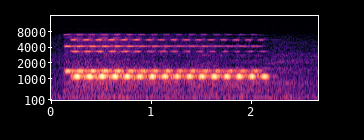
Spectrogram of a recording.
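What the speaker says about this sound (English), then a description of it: "apologies for the phone in the background" A telephone rings in the background, a steady trilling electronic bell that repeats in quick pulses for about two seconds and then stops, moderately quiet with no talking.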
